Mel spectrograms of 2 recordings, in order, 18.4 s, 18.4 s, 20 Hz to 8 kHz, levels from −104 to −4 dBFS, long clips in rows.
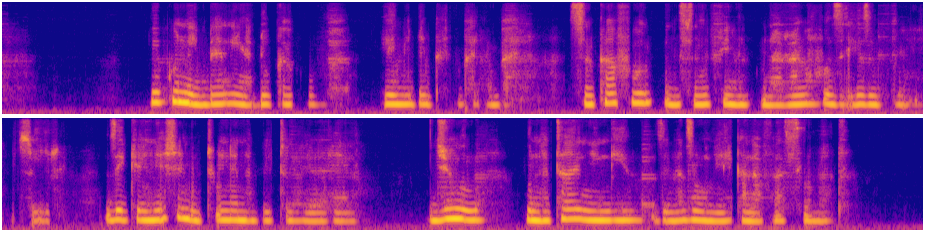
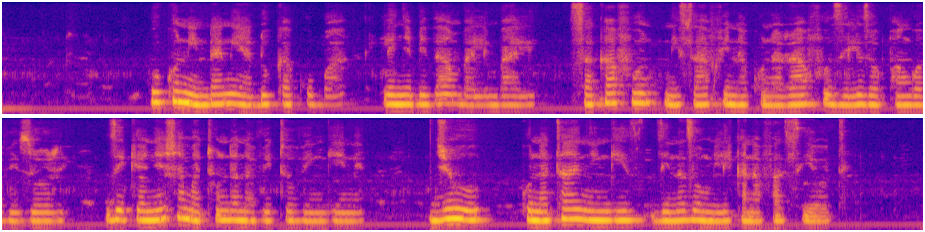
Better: second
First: noise reduction (neural diffusion model UNIVERSE++)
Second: none

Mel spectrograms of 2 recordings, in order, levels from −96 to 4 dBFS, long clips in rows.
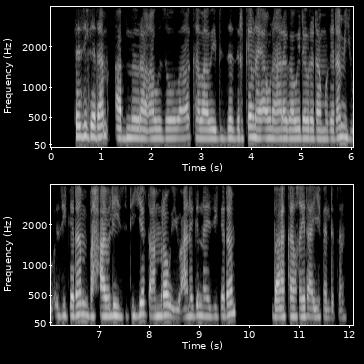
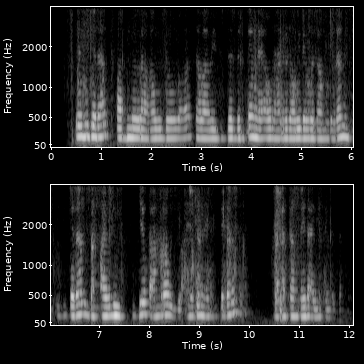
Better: first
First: none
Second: noise reduction (neural mask model DeepFilterNet 3)

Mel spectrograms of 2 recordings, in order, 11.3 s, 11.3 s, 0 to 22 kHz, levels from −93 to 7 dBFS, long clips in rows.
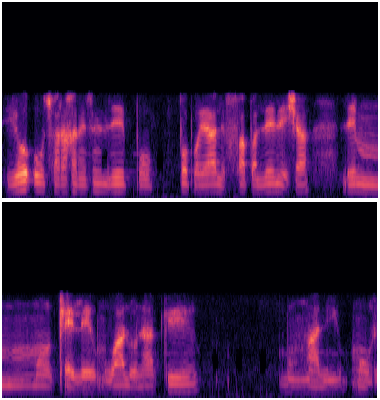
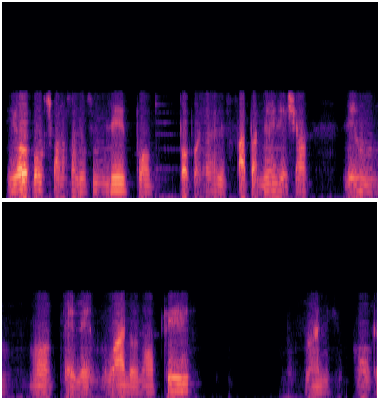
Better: first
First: none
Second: noise reduction (neural separator model SepFormer WHAMR!)

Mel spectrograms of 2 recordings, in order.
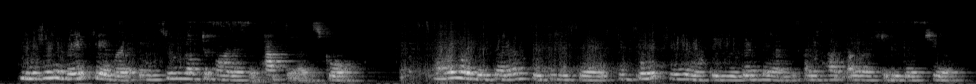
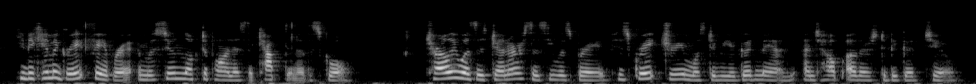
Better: second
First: noise reduction (neural separator model SepFormer DNS4)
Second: none

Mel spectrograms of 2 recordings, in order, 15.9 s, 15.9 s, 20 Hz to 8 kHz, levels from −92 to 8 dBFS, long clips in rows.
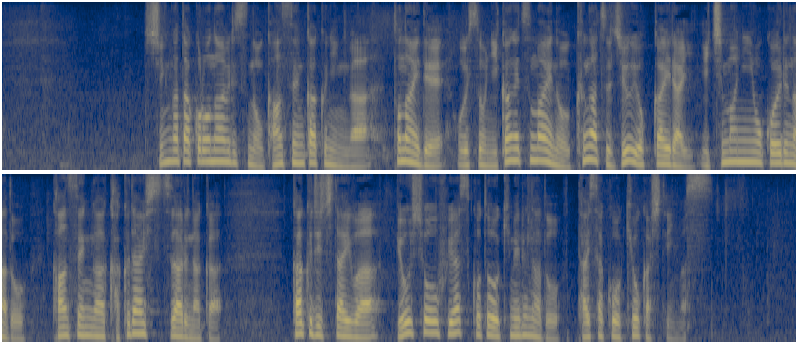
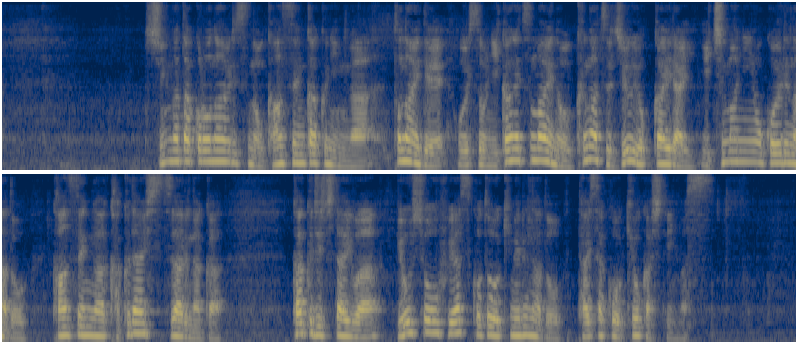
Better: first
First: none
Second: room echo; dies away in 0.1 s

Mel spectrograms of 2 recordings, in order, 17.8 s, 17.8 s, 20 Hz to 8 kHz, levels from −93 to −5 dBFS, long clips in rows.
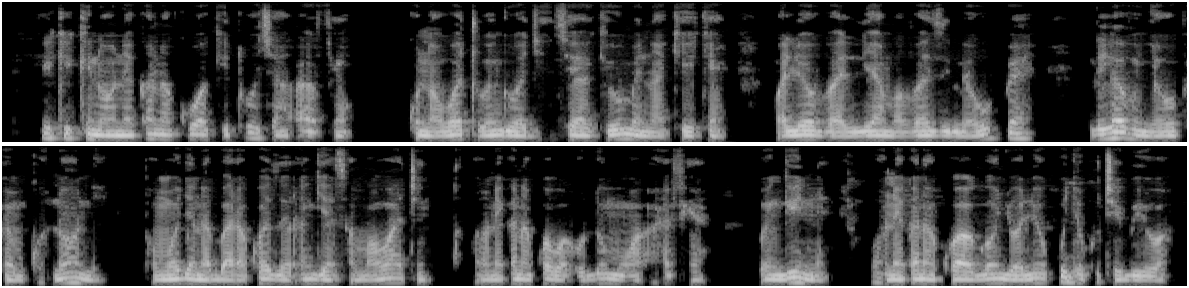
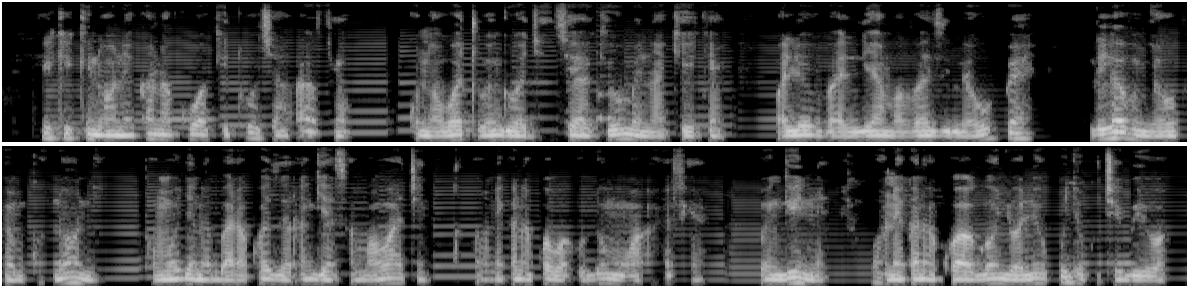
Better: first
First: none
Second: noise reduction (neural mask model RNNoise)

